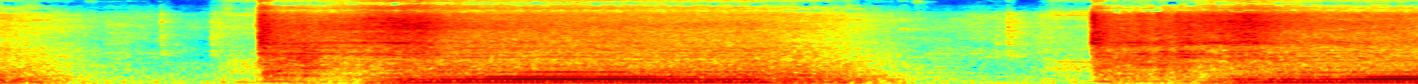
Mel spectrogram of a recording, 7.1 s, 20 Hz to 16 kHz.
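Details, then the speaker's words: 1995 Ford F150 in a 10-times start-stop test: the engine shuts off, then catches quickly on each crank and settles into a smooth idle, starting normally. "I want you to hop in that truck and want you start it and turn it off about 10 times in a row and then let it run for a minute"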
